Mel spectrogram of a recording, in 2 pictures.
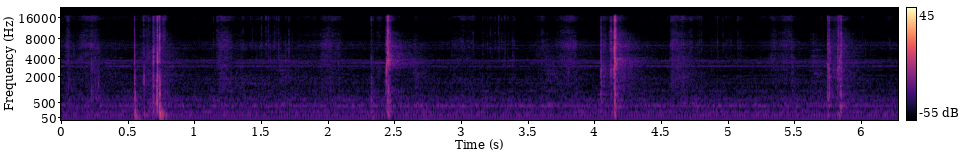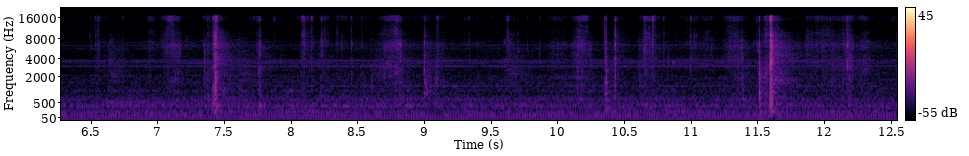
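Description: Cards being shuffled for a partnership card reading, a series of soft, papery snaps at irregular intervals over a steady low hum, with no one speaking.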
